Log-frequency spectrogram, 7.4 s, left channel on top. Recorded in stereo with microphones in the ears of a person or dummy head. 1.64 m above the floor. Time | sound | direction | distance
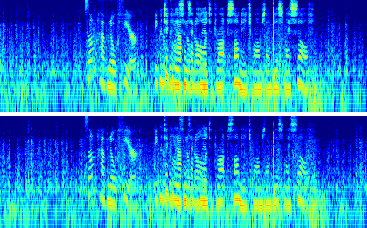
1.7 | a woman speaking | 15° left (ahead or behind) | ?
3.2 | a woman speaking | 45° left (ahead or behind) | ?
5.5 | tapping | 60° left (ahead or behind) | ?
